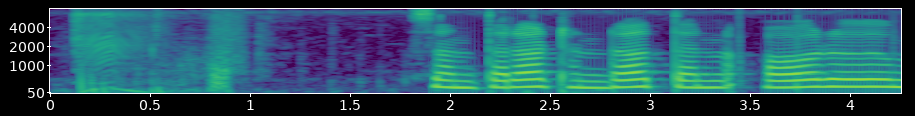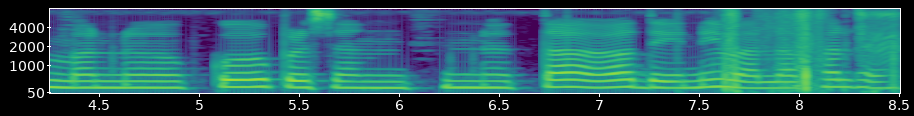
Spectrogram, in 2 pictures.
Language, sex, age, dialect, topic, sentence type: Hindi, female, 18-24, Kanauji Braj Bhasha, agriculture, statement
